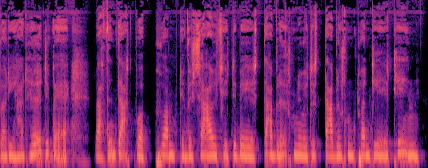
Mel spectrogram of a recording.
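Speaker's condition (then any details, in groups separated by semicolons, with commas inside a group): Usher syndrome, profound deafness; profound deafness since childhood, diagnosed around age eight, formerly hearing aids, cochlear implants; diagnosed over 30 years ago, peripheral vision loss, 5% central vision left, gradually going blind; breathes differently, possibly linked to hearing loss, poor use of Entonox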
